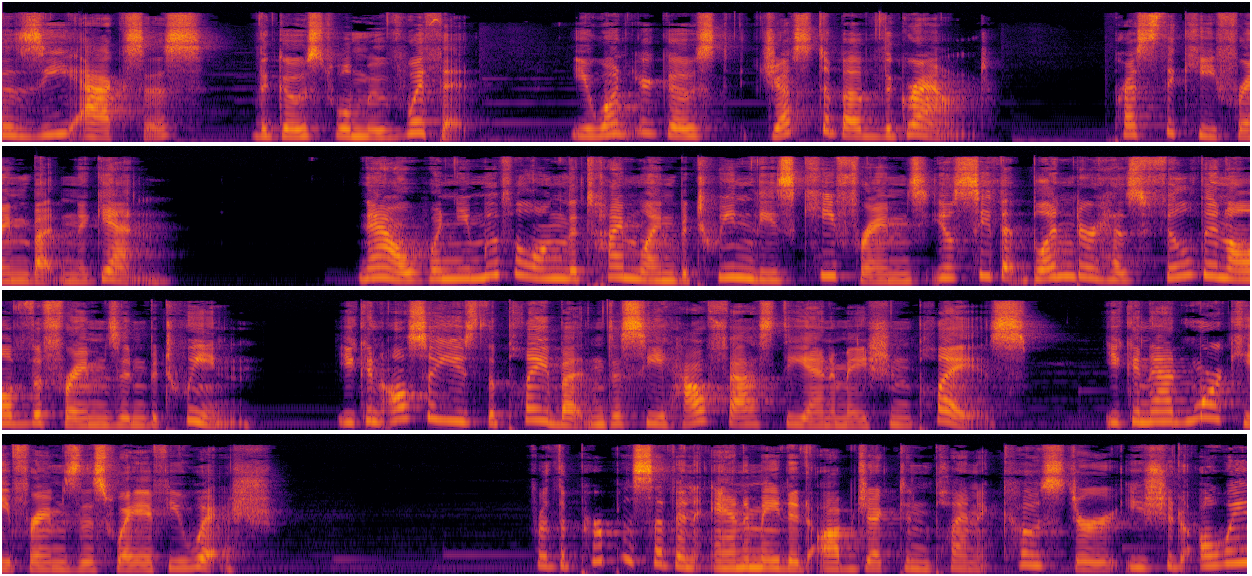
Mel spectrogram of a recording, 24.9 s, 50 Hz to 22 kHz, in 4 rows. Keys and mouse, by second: 1.5-3.3 drag, 6.1-7.8 drag, 7.8 middle click, 9.0-11.3 drag, 15.5-24.9 drag.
